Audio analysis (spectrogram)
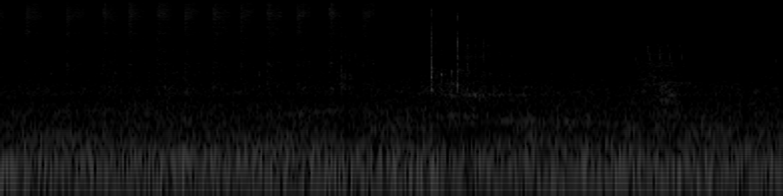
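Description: Rapid short spray-can bursts lay light coats of paint over welds on a rust repair, close and even, followed by a steadier hiss, with faint birdsong in the background.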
